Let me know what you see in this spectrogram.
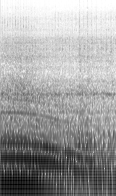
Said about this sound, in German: Ich kann dich nicht verstehen. Der Rasenmäher ist so laut.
